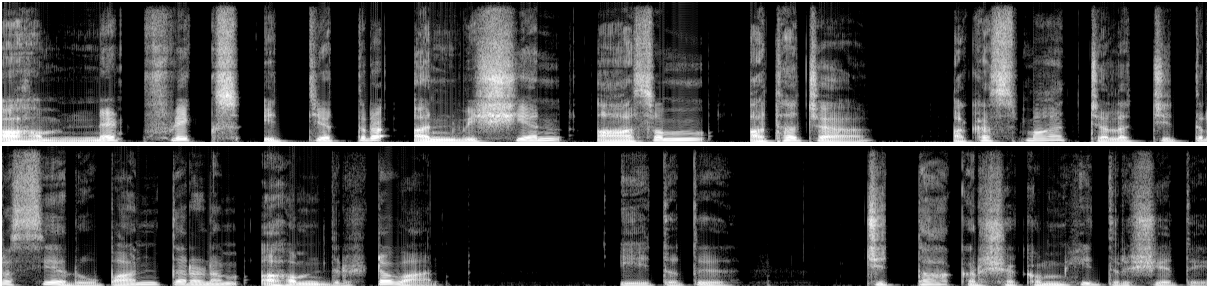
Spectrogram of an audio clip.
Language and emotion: Sanskrit, surprised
